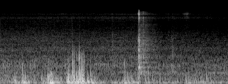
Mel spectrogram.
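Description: Small electric desk fan running close up, its airflow hitting the microphone as low gusty noise that swells about half a second to a second in. A single sharp click comes about one and a half seconds in.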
